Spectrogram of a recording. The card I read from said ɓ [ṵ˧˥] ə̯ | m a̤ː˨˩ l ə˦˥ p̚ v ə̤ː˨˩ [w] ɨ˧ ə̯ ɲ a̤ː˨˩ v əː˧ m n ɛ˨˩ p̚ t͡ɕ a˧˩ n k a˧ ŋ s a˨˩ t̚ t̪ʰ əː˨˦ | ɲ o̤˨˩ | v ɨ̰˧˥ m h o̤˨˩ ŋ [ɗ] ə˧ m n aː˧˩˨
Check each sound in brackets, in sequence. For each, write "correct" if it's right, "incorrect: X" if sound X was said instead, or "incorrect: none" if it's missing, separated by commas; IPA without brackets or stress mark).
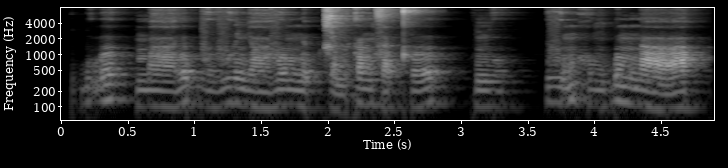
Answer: correct, incorrect: v, incorrect: ɓ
